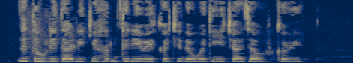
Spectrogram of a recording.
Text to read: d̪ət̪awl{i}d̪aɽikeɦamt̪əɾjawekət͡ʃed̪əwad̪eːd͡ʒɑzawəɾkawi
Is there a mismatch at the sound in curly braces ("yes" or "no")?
no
